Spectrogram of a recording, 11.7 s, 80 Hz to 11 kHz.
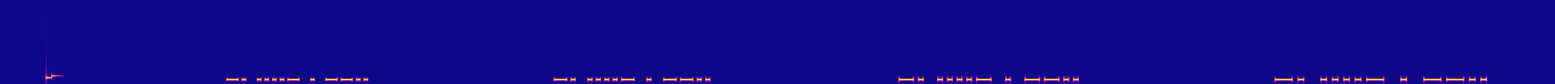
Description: Morse code, heard as a keyed tone, about 37 wpm, 700 Hz. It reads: N4EZ N4EZ N4EZ N4EZ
